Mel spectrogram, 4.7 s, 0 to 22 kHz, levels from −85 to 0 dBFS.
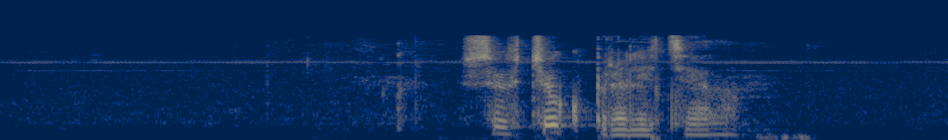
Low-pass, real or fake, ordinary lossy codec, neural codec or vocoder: none; real; none; none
